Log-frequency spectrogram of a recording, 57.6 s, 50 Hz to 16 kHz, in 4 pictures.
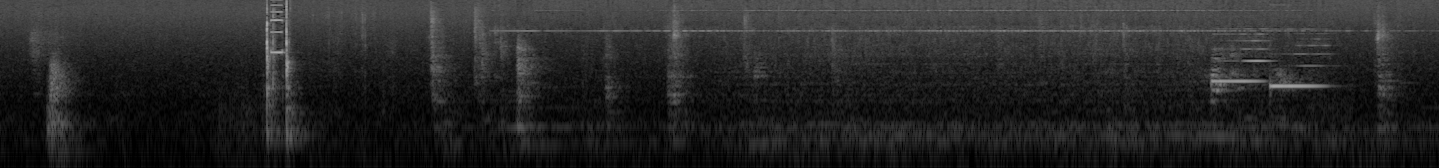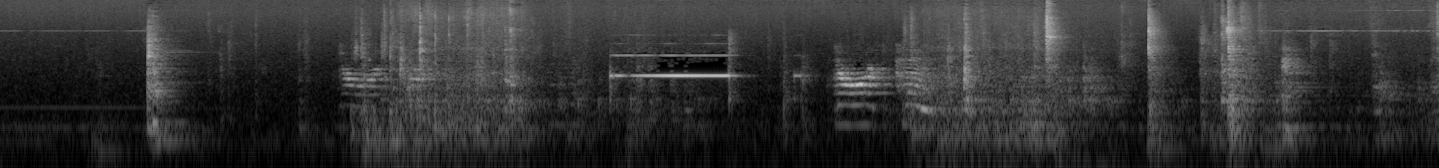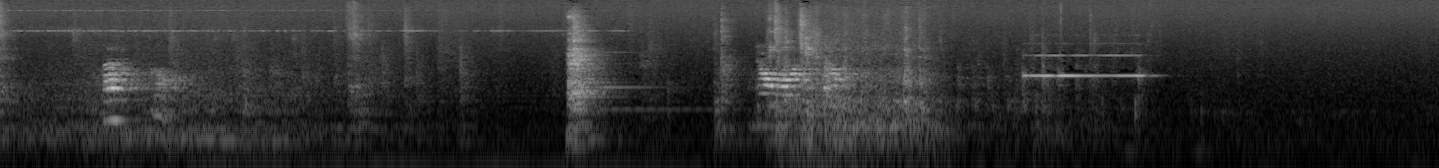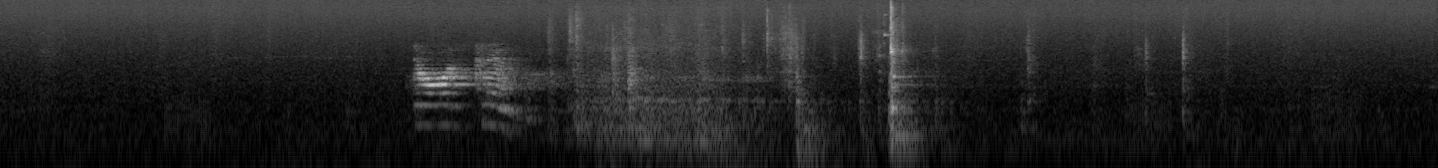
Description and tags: Lift6- down to first floor
Lift ride from the second floor down to the first. Includes me calling the lift, chimes, announcements and the lift in motion.
announcement, ding-dong, elevator, kone, opening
